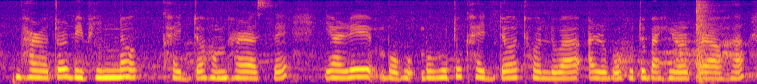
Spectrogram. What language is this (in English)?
Assamese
